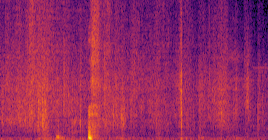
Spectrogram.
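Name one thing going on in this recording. Nylon tent fabric rustles as a bag is pushed inside.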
